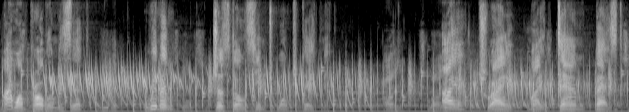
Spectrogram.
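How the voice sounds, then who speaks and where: An actor playing an awkward, earnest regular guy unlucky in love, reading a halting, self-pitying letter in a comic audio drama. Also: on the high side, big pitch swings. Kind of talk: scripted comic letter monologue. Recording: muffled lo-fi sound under loud synth music.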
